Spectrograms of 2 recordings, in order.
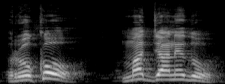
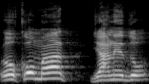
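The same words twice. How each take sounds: First: The pause comes after the first word. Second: The pause comes after the second word. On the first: Stop him and do not let him go. "stop him, don't allow him to go" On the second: Do not stop him; let him go. "due to stammering ... gapping, difference. The meaning just opposite. Roko mat, don't stop him"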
